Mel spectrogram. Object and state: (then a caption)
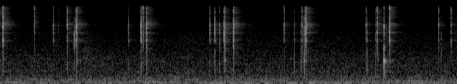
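Glass perfume bottle tapped with fingernails. Long acrylic nails tap quickly on a small clear glass perfume bottle with a pink plastic cap, held in both hands. About sixteen sharp, bright clicks come in loose clusters, each dry and instantly gone with no ring, over a faint low background hiss.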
